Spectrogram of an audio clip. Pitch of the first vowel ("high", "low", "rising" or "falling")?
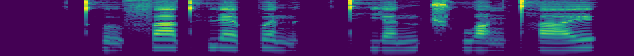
low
